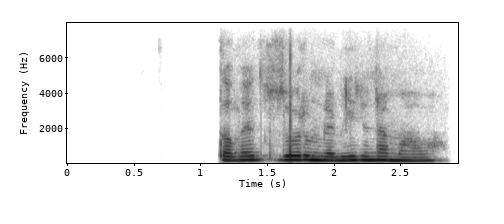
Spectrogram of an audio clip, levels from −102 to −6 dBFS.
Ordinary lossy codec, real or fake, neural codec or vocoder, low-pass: Opus, 32 kbps; real; none; 7.2 kHz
